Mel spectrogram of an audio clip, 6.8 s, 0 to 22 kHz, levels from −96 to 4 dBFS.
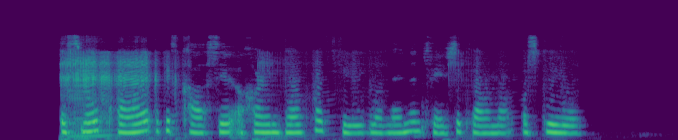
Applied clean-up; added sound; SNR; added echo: neural mask model DeepFilterNet 3.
